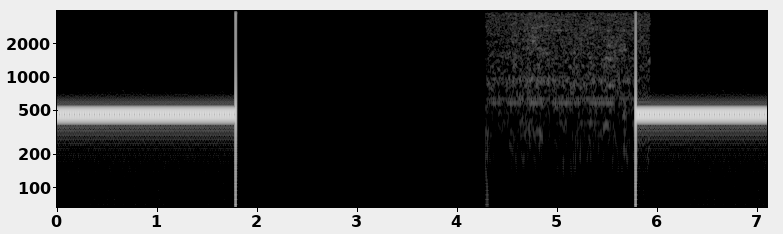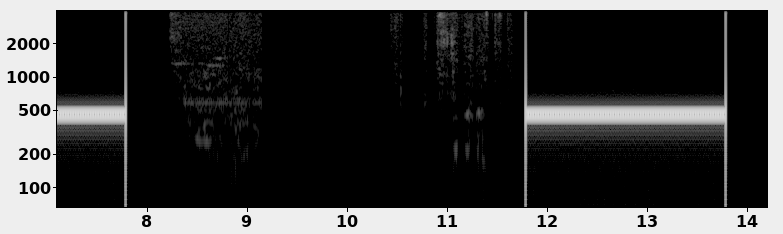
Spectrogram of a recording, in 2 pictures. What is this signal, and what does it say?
Ringback tone (North America), 440 + 480 Hz.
